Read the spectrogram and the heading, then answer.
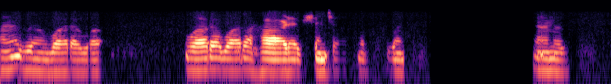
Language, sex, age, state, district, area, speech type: Kashmiri, male, 18-30, Jammu and Kashmir, Anantnag, rural, conversation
